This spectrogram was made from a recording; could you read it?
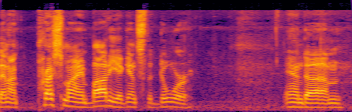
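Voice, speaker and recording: A man casually telling a personal story outdoors, rambling and profane with many fillers. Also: medium pitch.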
